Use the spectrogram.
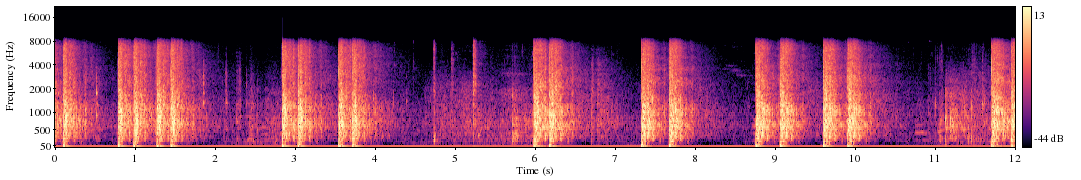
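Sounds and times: pistol shots with echo: 0.0s - 2.0s, 2.8s - 4.2s, 6.0s - 10.5s, 11.1s - 12.0s.

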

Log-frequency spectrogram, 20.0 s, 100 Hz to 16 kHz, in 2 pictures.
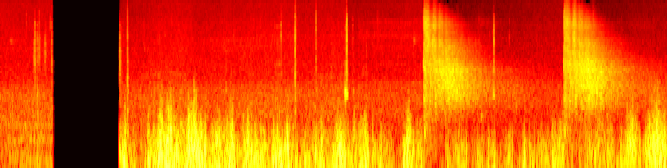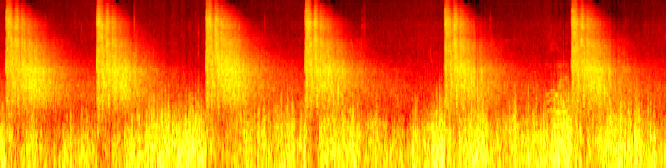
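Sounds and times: rifle shots echoing: 6.3s - 7.4s, 8.4s - 9.5s, 10.1s - 12.4s, 13.1s - 15.6s, 16.6s - 17.7s, 18.5s - 19.5s.

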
